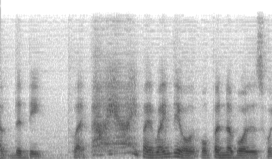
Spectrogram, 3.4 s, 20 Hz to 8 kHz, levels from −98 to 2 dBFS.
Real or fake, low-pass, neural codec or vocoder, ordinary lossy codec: fake; 7.2 kHz; codec, 16 kHz, 0.2 kbps, FocalCodec; none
